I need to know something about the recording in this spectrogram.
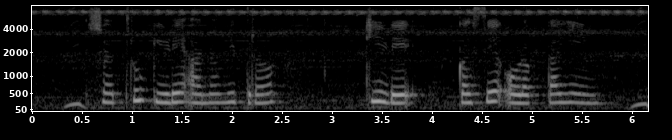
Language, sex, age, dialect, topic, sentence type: Marathi, female, 18-24, Varhadi, agriculture, question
